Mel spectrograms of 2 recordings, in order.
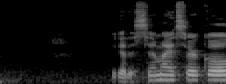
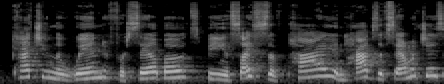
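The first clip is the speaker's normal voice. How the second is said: put-on lively read-aloud for children, bright and animated; storytelling voice; 6 semitones higher, 6 dB louder than usual. A narrator's reading. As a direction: read it like a picture book to a class. Teacher reads story aloud.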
